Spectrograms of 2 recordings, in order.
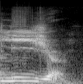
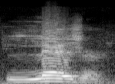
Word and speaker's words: leisure: It's not leisure. It's leisure.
